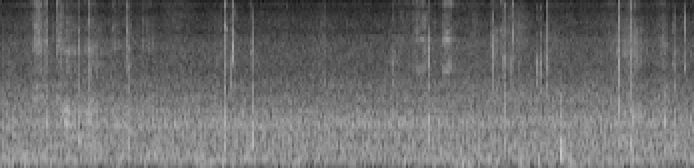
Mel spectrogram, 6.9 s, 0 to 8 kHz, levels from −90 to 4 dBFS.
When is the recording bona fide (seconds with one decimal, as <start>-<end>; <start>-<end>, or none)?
0.0-1.5; 4.4-5.8; 6.3-6.9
